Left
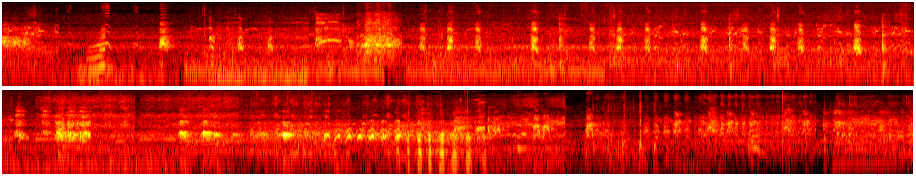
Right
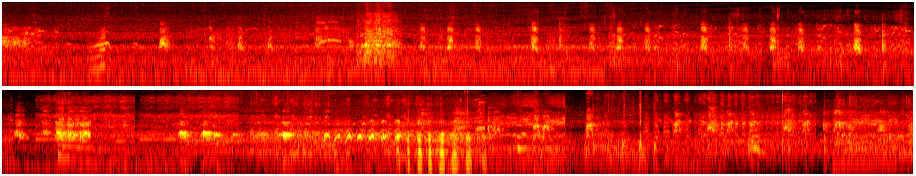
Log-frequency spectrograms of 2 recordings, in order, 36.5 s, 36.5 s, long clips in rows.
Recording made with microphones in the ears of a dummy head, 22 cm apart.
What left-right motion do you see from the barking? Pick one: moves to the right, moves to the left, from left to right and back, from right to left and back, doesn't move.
moves to the right.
